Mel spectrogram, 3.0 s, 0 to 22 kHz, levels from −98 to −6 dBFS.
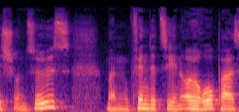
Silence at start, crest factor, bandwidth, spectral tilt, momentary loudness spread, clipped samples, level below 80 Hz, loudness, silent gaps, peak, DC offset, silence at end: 0 s; 16 dB; 15 kHz; -7 dB/octave; 14 LU; under 0.1%; -58 dBFS; -23 LUFS; none; -6 dBFS; under 0.1%; 0 s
